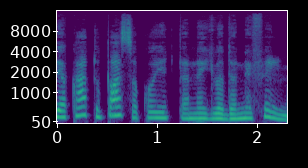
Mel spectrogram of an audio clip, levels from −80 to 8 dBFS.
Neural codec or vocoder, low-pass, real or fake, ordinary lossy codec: codec, 44.1 kHz, 2.6 kbps, DAC; 14.4 kHz; fake; MP3, 64 kbps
